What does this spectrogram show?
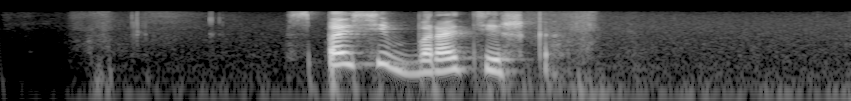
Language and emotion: Russian, positive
